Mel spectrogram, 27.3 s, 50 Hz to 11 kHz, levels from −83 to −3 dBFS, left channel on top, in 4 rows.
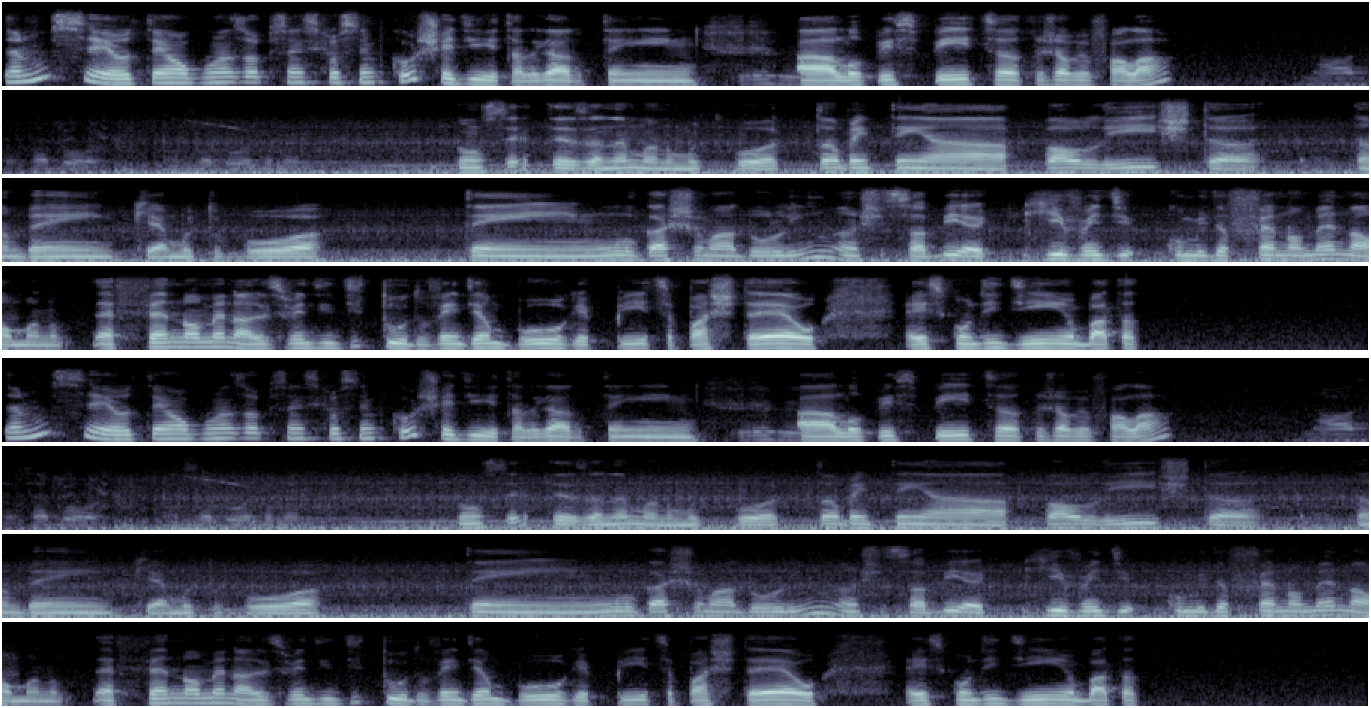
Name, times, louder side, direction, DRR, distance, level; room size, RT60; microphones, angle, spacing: voice 1, 0.0-3.7 4.0-5.8 9.1-13.2 13.6-15.3 16.0-26.2, left 3 dB, 65° left, 1.5 m, -29 dB
voice 2, 3.6-4.1 6.5-8.4, right 2 dB, 80° right, 5.3 m, -49 dB
sound 1, 6.5-20.6, right 1 dB, 15° right, 1.3 m, -42 dB
head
